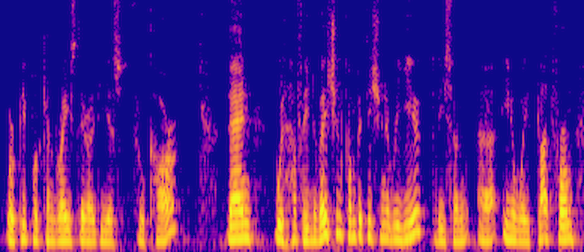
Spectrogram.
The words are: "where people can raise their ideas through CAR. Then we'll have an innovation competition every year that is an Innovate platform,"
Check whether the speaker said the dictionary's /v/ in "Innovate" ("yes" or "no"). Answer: no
